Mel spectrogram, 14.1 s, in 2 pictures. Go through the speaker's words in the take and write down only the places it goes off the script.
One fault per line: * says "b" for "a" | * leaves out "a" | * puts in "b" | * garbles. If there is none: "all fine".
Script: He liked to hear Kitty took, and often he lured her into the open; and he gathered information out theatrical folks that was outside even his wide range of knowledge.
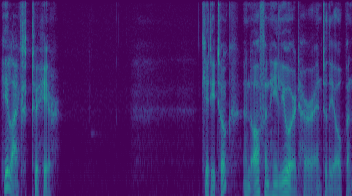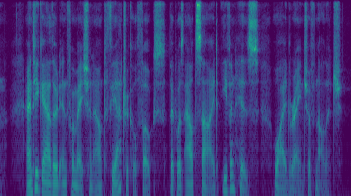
all fine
